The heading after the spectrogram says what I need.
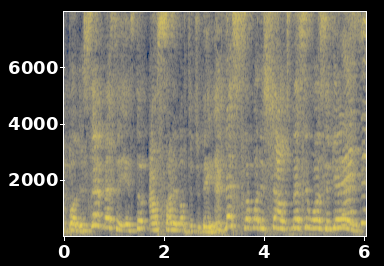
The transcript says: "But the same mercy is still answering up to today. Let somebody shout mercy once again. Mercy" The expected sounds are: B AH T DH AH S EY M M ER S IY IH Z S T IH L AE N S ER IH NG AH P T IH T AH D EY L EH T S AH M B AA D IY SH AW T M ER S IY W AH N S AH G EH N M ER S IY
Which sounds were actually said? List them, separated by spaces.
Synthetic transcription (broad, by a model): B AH T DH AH S EY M M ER S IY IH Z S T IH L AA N S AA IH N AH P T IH T AH D EY L EH T S AH M B AA D IY SH AW T M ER S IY W AH N S AH G EH N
